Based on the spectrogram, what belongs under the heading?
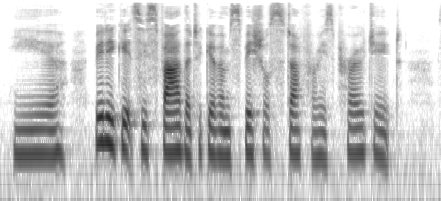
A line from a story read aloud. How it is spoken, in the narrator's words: sighed Chad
